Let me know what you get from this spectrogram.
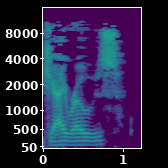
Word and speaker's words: gyros: Anyway, so yeah, they're gonna head over to Greece, I don't know, find some ancient artifacts, maybe get some gyros. – Mm-hmm. – Hey, you pronounced it properly. – Oh. Speaking of things that also sound like robot parts, gyros.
